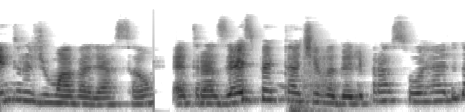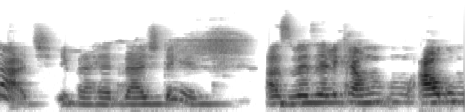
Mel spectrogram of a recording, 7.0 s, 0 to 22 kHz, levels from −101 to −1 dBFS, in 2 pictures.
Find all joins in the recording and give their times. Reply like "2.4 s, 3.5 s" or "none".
1.1 s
